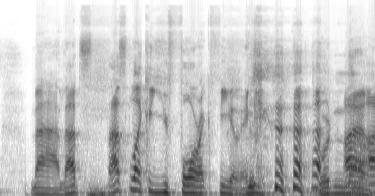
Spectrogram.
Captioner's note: laughs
